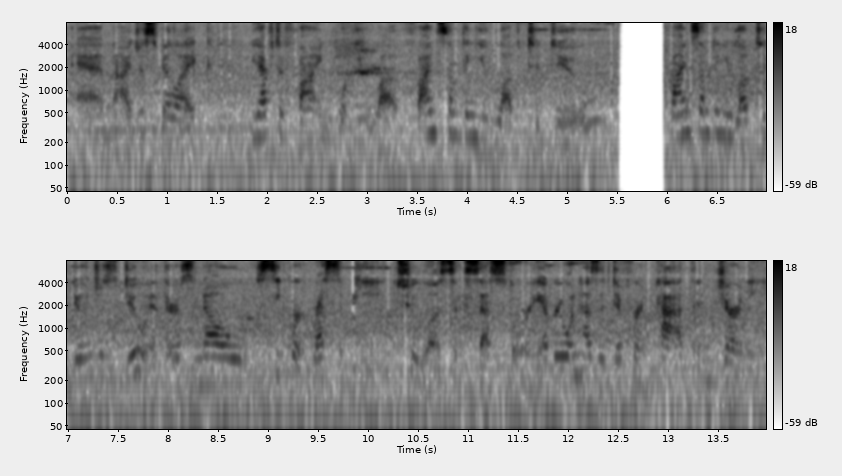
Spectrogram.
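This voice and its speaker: A woman's voice: medium pitch, very noisy. A woman from New York, a native Serbo-Croatian speaker, answering fan questions in a casual, blunt and profane vlog recorded on her phone. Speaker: social media personality.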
